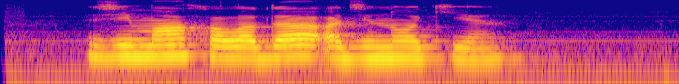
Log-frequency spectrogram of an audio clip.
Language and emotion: Russian, neutral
